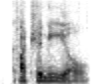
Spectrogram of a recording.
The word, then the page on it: cochineal: American English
